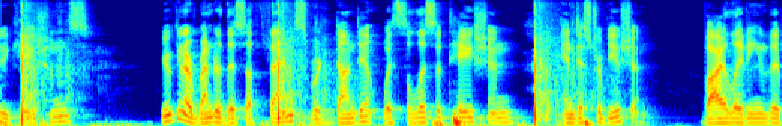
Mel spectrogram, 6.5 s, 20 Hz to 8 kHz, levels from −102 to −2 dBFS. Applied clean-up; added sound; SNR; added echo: classical method log-MMSE.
